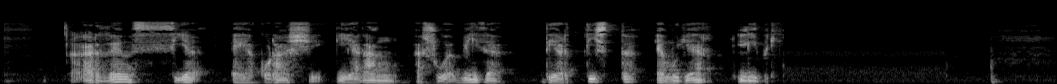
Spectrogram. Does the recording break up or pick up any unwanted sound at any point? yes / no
no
